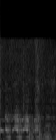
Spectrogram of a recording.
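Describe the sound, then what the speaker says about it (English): A white horse in The Legend of Zelda: Breath of the Wild video game gives a short, faint whinny lasting under a second. "there's a pure white horse"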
